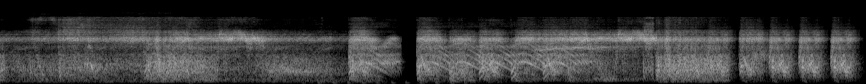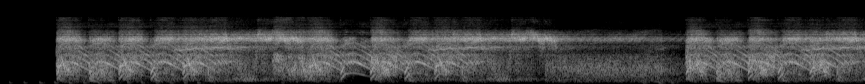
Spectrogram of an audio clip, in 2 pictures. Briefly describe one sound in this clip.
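Energy blasts whoosh and crackle in a fast game fight.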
